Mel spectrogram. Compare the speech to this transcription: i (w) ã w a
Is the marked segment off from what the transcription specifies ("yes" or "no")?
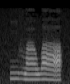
yes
